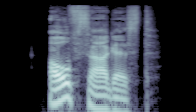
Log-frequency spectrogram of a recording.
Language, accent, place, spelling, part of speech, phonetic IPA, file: German, Germany, Berlin, aufsagest, verb, [ˈaʊ̯fˌzaːɡəst], De-aufsagest.ogg
- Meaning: second-person singular dependent subjunctive I of aufsagen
